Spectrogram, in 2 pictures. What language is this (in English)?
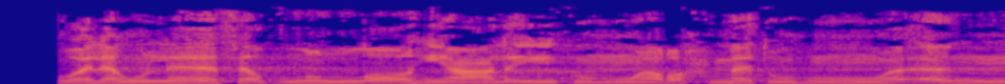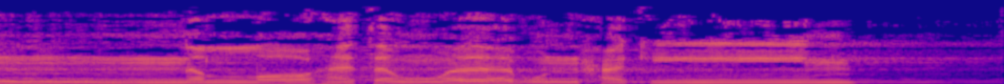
Arabic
